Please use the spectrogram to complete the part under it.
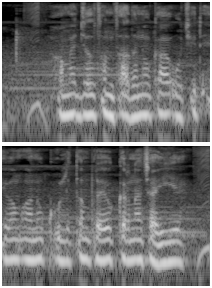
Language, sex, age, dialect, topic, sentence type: Hindi, male, 18-24, Hindustani Malvi Khadi Boli, agriculture, statement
